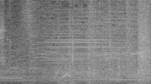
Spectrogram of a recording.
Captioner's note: yells; car crashing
